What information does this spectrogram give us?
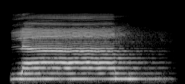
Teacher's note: जुबान का किनारा किसको बोलते हैं, जो नोक से थोड़ी सी पीछे जगह होती है ना, उसको बोलते हैं जुबान का किनारा। जुबान का किनारा ऊपर के सामने वाले दांतों के मसूड़ों से लगे, दांतों के पीछे वाली जगह से थोड़ा सा पीछे, उसको बोलते हैं मसूड़े, वहां पर टच हो तो ये वर्ड अदा होगा लाम।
